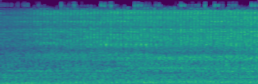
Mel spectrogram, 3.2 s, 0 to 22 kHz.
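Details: Ford Fiesta 1.0 EcoBoost three-cylinder at idle; sharp regular tapping about four per second above engine hum, internal knock attributed to improper maintenance.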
